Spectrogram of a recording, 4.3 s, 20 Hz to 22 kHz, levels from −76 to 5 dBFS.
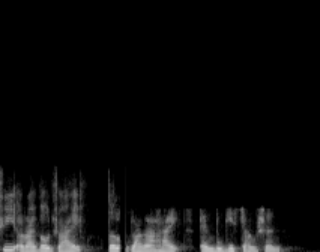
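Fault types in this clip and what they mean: handover gap: The call switches networks and no speech frames arrive meanwhile, so the sound dies away almost at once and stays silent for 100 ms, from 1.58 to 1.68 s. Unlike packet-loss dropouts, there is no concealment buzz, and the sound changes character afterwards.
fallback to narrowband: From 1.68 s to the end, everything above 4 kHz disappears and the sound turns duller and rougher, which fits a drop from AMR-WB to the older AMR-NB codec. Unlike a plain low-pass filter, it starts exactly at the handover silence and persists.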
